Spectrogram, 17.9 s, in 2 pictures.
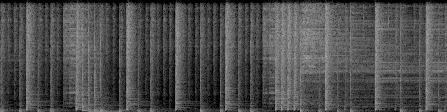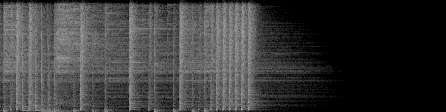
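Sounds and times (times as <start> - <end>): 
full drum kit: 0.0 - 14.5.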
